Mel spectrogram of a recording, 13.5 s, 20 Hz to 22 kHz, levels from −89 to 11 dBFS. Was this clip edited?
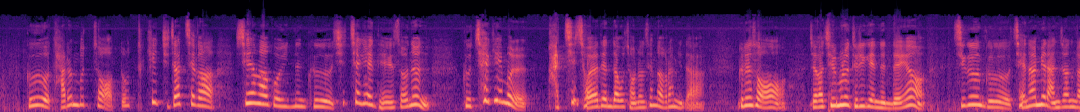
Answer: no; 0 cuts

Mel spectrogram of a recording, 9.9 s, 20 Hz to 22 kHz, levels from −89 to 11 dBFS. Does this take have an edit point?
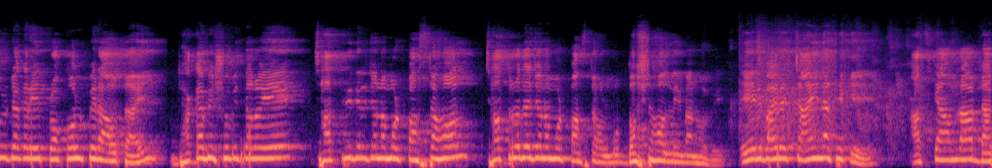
yes; 4 cuts; at 1.7 s, 3.0 s, 4.8 s, 7.2 s

